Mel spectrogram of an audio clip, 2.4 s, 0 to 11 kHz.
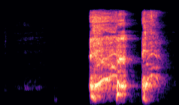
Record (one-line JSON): {"cough_length": "2.4 s", "cough_amplitude": 18771, "cough_signal_mean_std_ratio": 0.45, "survey_phase": "beta (2021-08-13 to 2022-03-07)", "age": "18-44", "gender": "Male", "wearing_mask": "No", "symptom_cough_any": true, "symptom_diarrhoea": true, "symptom_fatigue": true, "symptom_headache": true, "smoker_status": "Never smoked", "respiratory_condition_asthma": false, "respiratory_condition_other": false, "recruitment_source": "Test and Trace", "submission_delay": "2 days", "covid_test_result": "Positive", "covid_test_method": "ePCR"}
